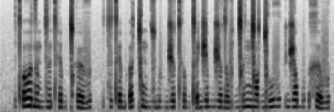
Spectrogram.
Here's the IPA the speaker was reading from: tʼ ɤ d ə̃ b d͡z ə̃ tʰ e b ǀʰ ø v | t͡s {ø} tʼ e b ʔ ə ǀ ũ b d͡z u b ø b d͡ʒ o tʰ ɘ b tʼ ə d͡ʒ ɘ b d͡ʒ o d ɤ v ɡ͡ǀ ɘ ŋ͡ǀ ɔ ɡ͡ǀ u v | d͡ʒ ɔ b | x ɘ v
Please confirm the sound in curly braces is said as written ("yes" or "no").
no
